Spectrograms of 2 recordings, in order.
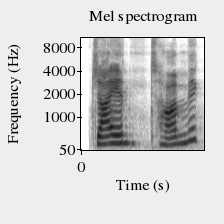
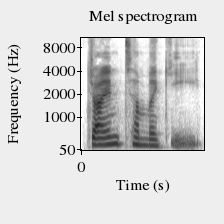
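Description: First: Giantomachy asked with a rising question; unsure pronunciation. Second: Giantomachy said slow, soft, falling; Giantomachy as a correction. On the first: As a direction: try Giantomachy with a questioning lift. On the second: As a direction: settle on Giantomachy quietly and firmly. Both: Shown as a demonstration. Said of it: "I don't know".

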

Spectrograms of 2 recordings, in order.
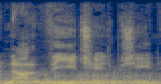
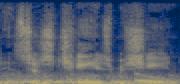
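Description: First: "The" said as a stressed "thee"; correcting, with an emphatic long "thee" for "The". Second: Said in the usual way. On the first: Shown as a demonstration. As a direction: lean on "The", pronouncing it thee.

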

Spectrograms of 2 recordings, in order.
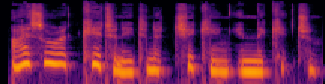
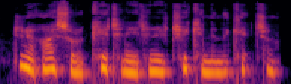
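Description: First: Said in the usual way. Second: Quick kitten chicken kitchen; fast. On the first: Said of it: "second take". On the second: Shown as a demonstration. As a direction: rattle it off fast. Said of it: "tongue twister, takes".

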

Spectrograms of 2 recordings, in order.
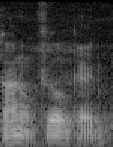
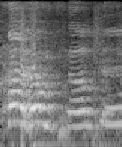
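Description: First: Said in the usual way. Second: High, slow mocking sick whine. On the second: Mocking the sick friend in a high drawn-out whine. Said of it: "I'm confused".

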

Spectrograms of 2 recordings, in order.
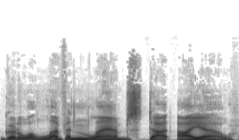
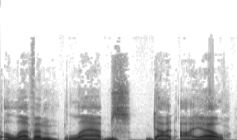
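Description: First: Said in the usual way. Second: "eleven labs dot I O" said slowly, each part spelled out clearly. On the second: Shown as a demonstration. Telling podcast listeners the exact website, slow and clear. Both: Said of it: "That's the word".

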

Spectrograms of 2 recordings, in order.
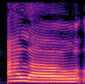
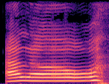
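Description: First: A light, half-British "Hello"; a hint of a prim British host's "Hello"; sort of British. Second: High, loud mock French-accented "Hello"; a Paris host who turns cold at tourists, higher and louder; switching to English. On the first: Parisian baker greets a tacky tourist, faintly British. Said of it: "that kind of sounded British". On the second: Host spots tacky tourists, mock French "Hello". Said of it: "when the host sees me and my mom".

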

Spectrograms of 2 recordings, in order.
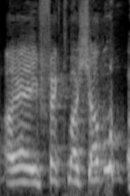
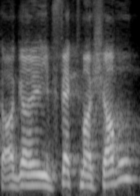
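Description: First: Much higher, laughing through the repeat; laughing punchline. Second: Higher mock disbelieving question; lightly hammed-up rhetorical scoff; incredulous old farmer. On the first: Retold or imitated. Retelling the farmer's line to a mate, laughing. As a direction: crack up while repeating the quote. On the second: Old farmer scoffing at the neighbour, mock incredulous.

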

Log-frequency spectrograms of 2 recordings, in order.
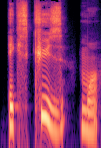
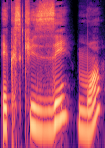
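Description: First: "Excuse-moi" slowly with no é after "excuse"; careful "Excuse-moi" without the é; slow clear demo. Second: "Excusez-moi" slowly with the é of "excusez" sounded; slow, careful "Excusez-moi" with the é; slow clear demo. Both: Shown as a demonstration. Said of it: "One more time".

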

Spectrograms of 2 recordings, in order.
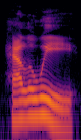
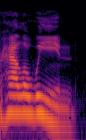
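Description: First: "Halloween" with the final n dropped, Hallowee; playful mispronunciation. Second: Said in the usual way. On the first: Shown as a demonstration. Joking pet pronunciation, "Halloween" said as Hallowee. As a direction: say "Halloween" as Hallowee, ending on a long ee. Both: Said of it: "or as I like to say".

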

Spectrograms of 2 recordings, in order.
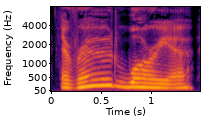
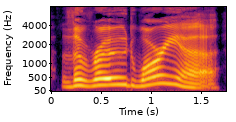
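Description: First: Soft, slow repeat of the title; hushed title echo. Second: Slow, drawn-out Road Warrior; title announcement. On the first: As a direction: drop to a low-key echo. Echoing the announced title. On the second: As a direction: announce the title with showy weight. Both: Pretend.

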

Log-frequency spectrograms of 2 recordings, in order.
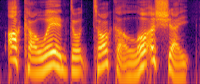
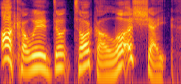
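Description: First: Put-on loud gruff old Scottish man; mock heckle at a politician; quoting an old man. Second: Put-on loud, higher old man's heckle; cranky old man interrupting on the radio; old man heckling. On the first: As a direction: bellow it like a fed-up old man. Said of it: "that's my favourite quote". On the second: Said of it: "this old man just interjects, he's like".

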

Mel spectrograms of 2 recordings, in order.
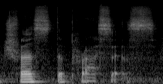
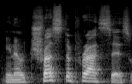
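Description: First: "Trust the process" slow and much softer, like a creepy mantra; ominous mantra. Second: Said in the usual way. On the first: Shown as a demonstration. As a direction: intone "Trust the process" slowly and softly, like a cult motto. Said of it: "that is said many a time". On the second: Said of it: "which is actually a line from the movie".

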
